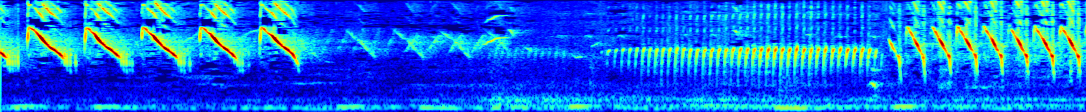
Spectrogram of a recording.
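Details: Young canary song meant as stimulation: a few loud descending whistled notes, a quiet pause, a sustained buzzy trill, then a fast burst of repeated sharp downward notes.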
